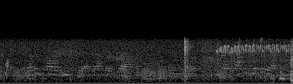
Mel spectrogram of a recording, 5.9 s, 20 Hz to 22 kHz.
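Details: A 4-month-old baby girl with the hiccups: soft room noise with faint murmuring, one sudden sharp hiccup, then light high baby noises; an infant's hiccup.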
